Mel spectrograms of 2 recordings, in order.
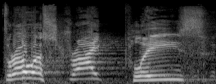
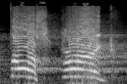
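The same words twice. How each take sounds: First: Polite coach. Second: Much higher, much louder, slow barked order; harsh yell. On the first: Coach Francis asking his pitcher politely, encouraging. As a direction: coax the pitcher gently. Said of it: "He says". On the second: Pastor shouting at the pitcher, impatient yell. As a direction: bellow it like a hot-tempered coach. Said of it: "I'm like". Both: Retold or imitated.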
